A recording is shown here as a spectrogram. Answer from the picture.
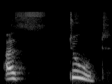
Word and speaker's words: astute: अस्तूट, pronunciation पे भी ध्यान दो. अस्तूट, अस बोलना है पहले, अस्तूट.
